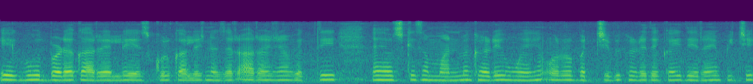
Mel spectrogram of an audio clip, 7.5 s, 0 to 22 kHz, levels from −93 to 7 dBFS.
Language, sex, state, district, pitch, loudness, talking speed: Hindi, female, Bihar, Bhagalpur, 195 Hz, -16 LUFS, 255 wpm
